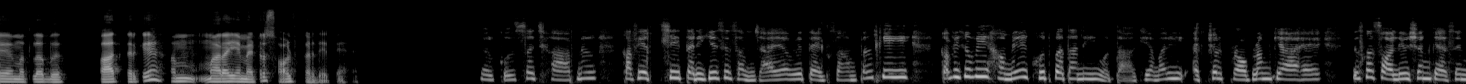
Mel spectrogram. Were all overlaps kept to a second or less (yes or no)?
yes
